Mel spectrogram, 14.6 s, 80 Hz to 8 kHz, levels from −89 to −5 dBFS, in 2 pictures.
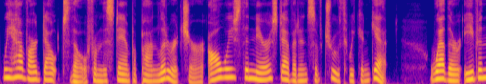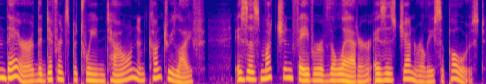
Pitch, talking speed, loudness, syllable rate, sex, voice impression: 190 Hz, 170 wpm, -21 LUFS, 5.0 syllables/s, female, feminine, very adult-like, slightly fluent, sincere, slightly elegant, slightly sweet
